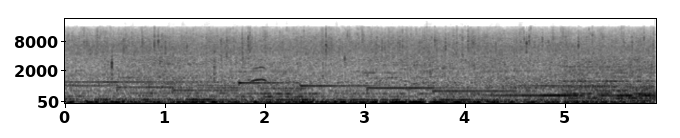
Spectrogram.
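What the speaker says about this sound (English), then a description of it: "Rain again." Rain pours in a continuous, even hiss of drops on surfaces, with faint tonal music threaded beneath and no voices.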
